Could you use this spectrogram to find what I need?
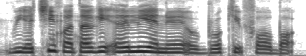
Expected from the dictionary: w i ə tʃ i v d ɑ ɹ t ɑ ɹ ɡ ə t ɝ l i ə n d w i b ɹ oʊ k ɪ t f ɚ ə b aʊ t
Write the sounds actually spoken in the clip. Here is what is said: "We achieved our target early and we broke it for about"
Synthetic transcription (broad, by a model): w i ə tʃ i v ɑ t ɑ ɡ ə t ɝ l i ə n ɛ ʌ b ɹ oʊ k ɪ t f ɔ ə b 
